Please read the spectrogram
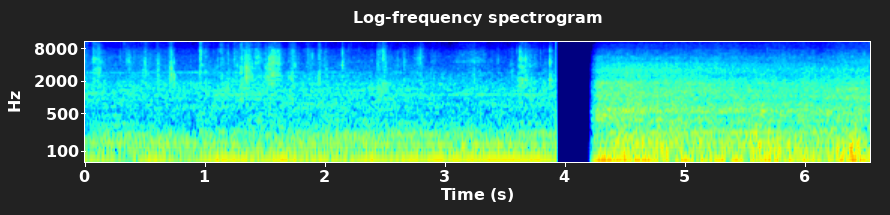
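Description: Steady low outdoor rumble with no clear mechanical rhythm, broken by a sudden drop to silence about four seconds in, after which it comes back a little louder.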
